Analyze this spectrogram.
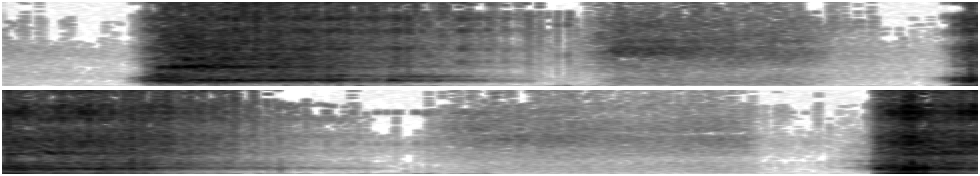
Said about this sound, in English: So we'll begin breathing in.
